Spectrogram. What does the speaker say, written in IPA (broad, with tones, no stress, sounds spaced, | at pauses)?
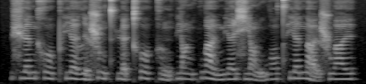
ɕ ɥ ɛ˥ n x o˥˧ ʊ̯ pʰ j ɛ˥˩ l ḭ˨˩ ʂ ʊ˥˩ ŋ t̪ʰ ɥ ɛ̰˨˩ kʰ o˥˩ ʊ̯ k ɤ̰˨˩ ŋ p j ɑ˥˧ ŋ k w a˥˩ ɪ̯ m j ɛ˧˥ ɕ j ɑ̰˨˩ ŋ w ɔ˧˥ t̪ʰ j ɛ˥ n a̰˨˩ ɪ̯ ʂ w a˥ ɪ̯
